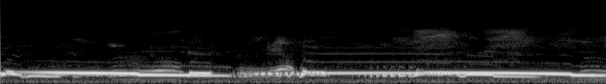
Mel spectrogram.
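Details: Loud, clear song of an Indonesian puter pelung, or anggungan. Rich, resonant cooing held for about two seconds, a rapid warbling roll in the middle, then another long sustained hoot falling gently at the finish.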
